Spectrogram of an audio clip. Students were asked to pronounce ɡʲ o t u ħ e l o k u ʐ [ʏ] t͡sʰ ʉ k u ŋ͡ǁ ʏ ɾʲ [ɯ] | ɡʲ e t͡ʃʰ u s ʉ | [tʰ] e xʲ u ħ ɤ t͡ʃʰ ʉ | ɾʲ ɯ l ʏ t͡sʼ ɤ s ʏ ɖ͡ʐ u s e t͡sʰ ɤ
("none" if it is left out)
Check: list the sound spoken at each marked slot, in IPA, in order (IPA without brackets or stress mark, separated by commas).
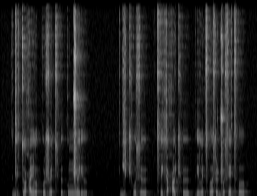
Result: ʏ, ɯ, tʰ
